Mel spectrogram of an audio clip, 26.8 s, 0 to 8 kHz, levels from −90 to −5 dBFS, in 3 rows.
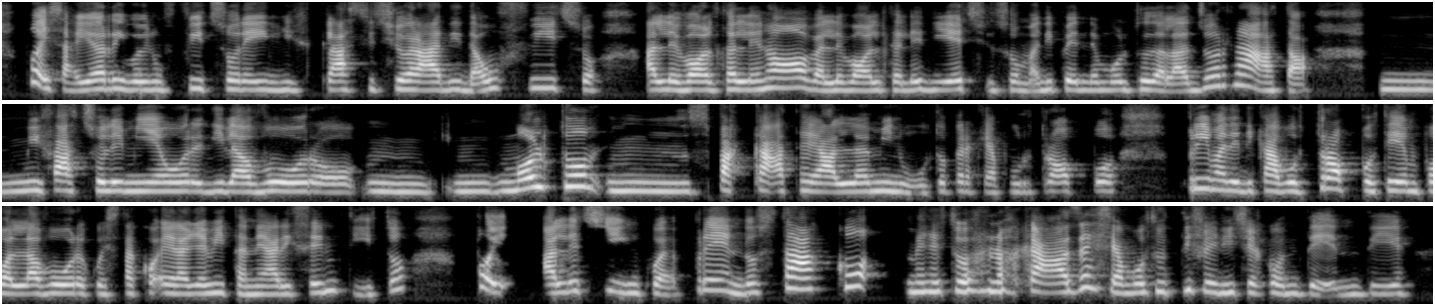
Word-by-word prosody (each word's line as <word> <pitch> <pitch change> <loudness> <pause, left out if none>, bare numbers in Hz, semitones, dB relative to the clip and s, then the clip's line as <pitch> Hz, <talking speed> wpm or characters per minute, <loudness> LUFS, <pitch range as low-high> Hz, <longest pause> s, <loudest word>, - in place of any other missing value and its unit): Poi, 390 - +2
sai, 210 -1 -1
arrivo 235 -2 +1
in 215 - -2
ufficio 230 +2 -5
negli 215 -2 -4
classici 220 0 -1
orari 215 -1 +3
da 185 -1 -1
ufficio: 250 -2 -6 0.3
alle 215 0 +1
volte 215 0 +3
alle 220 0 +2
9, 265 -2 +4
alle 205 +1 -1
volte 205 +1 -1
alle 210 +1 -3
10,, 215 +1 -3
insomma 205 0 -8
dipende 210 0 -4
molto 210 +1 -4
dalla 190 -3 +1
giornata, 290 - +1 0.4
mhmm, 225 0 -6
mi 245 0 -3
faccio 245 0 +3
le 240 - +2
mie 230 0 0
ore 230 -1 0
di 225 - -5
lavoro, 220 -2 +1
mhmm, 215 -2 -5
in 225 0 -7
molto, 335 +5 +5
mhmm, 230 -1 -3
spaccate 235 +2 +2
al 220 0 +3
minuto 220 -3 -5
perchè, 220 -3 -7
purtroppo 230 +2 -6 0.4
prima 290 -2 +1
dedicavo 230 -2 +2
troppo 290 -2 +2
tempo 235 -1 0
al 220 - +2
lavoro 225 +1 +2
e - - -12
questa 220 +1 -5
co - - -5
e 230 0 0
la 220 - +3
mia 220 0 0
vita 230 -2 -3
ne 205 0 -2
ha 205 - +2
risentito, 240 - -5 0.4
poi - - +3 0.2
alle 240 +5 +1
5 235 -9 -5
prendo, 295 -7 0
stacco 355 +7 +5
me 260 0 -2
ne 265 0 -1
torno 275 0 +1
a - - -6
casa, 255 +3 +5
e - - -1
siamo 240 -6 0
tutti 270 +3 -6
felici 250 -3 -3
e 235 - -3
contenti. 215 -1 -6
230 Hz, 160 wpm, -22 LUFS, 215-245 Hz, 0.4 s, molto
